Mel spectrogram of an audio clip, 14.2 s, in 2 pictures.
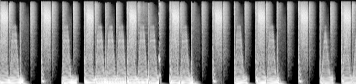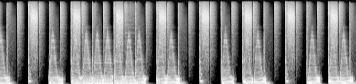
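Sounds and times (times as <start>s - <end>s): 
bass: 0.0s - 0.5s, 1.2s - 3.9s, 4.7s - 5.6s, 6.4s - 7.4s, 8.1s - 10.8s, 11.6s - 12.5s, 13.3s - 14.2s.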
